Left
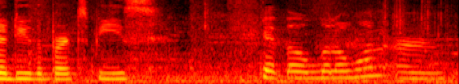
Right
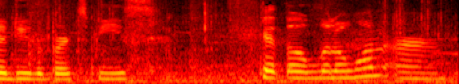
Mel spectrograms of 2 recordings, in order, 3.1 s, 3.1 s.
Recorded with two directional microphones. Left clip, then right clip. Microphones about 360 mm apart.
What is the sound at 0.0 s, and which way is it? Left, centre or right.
Speech, centre.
